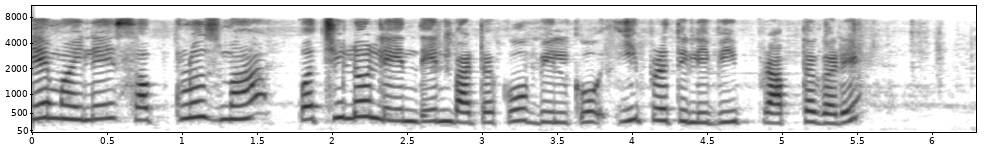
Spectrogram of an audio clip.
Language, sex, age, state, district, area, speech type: Nepali, female, 30-45, West Bengal, Kalimpong, rural, read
